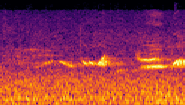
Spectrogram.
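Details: Male common blackbird singing from a tree branch in England: soft, fluted whistled phrases that rise and fall, with a brighter, louder phrase near the end, over a faint hiss of background noise.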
